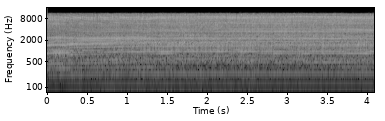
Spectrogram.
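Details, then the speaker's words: Homelite Mighty Lite 26B two-stroke blower bought from a garage sale and said to be non-running, just fitted with a new aftermarket carburetor: steady high-pitched buzzy drone at fast revs, a touch thin and raspy; sounds slightly lean before carb screw adjustment. "runs pretty good I'm gonna get my pac-man a carp adjusting screwdriver and see if we can tweak you can get a little more rpms out of it it sounds like it's running just a little lean"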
